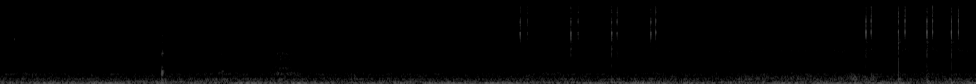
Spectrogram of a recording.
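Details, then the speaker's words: Yamaha WaveRunner fuel injector bench-tested by tapping power leads, held near camera: short runs of subtle, light, crisp clicks in a quiet room; injector opening cleanly and good. "I hope you can pick that up on camera. It's just a little subtle light click. So we know that this injector is good."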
